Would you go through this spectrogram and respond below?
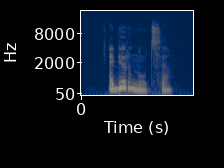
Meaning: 1. to wrap oneself (with, in) 2. to turn one's head, to turn around 3. to turn, to change 4. to manage, to get by; to wangle 5. to (go and) come back; (finance) to make a full circle
- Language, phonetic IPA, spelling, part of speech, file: Russian, [ɐbʲɪrˈnut͡sːə], обернуться, verb, Ru-обернуться.ogg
